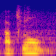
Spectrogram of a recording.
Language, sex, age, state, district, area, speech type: Tamil, male, 45-60, Tamil Nadu, Sivaganga, urban, spontaneous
